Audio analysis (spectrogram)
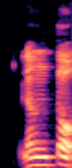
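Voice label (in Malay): "lentuk", Malay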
